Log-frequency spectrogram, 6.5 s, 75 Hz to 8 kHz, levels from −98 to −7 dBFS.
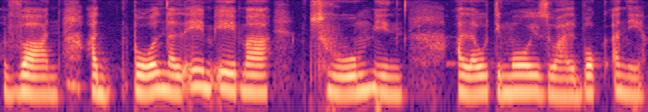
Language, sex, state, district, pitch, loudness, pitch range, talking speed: Mizo, female, Mizoram, Aizawl, 175 Hz, -19 LUFS, 165-180 Hz, 165 wpm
